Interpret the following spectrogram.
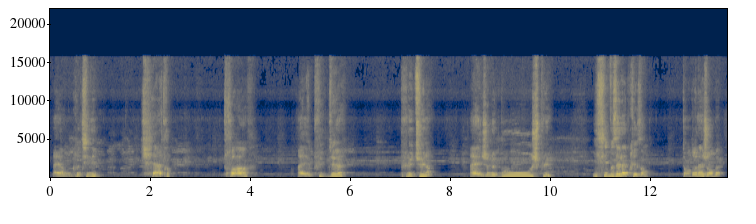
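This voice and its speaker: Man, fitness coach, slow counted instructions, mellow tone, roomy sound with faint music. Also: high voice. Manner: encouraging, counts down reps, coaxing. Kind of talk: guided home workout instruction.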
